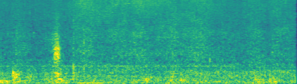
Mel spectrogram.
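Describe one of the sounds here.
Chalk scratches on a blackboard.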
